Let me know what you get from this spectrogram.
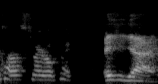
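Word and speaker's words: ikigai: guy it's I Ki G AI but it's pronounced iy guy what it is basically is a purpose they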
